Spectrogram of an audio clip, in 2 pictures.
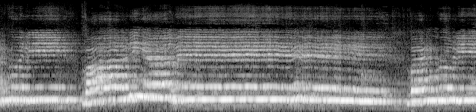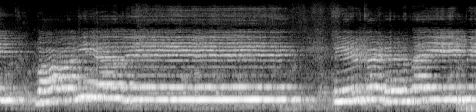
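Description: Two young girls singing a slow song into microphones through a PA, with long held notes and short breaks for breath about six and twelve seconds in; no instruments are heard.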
